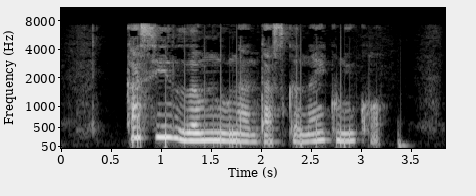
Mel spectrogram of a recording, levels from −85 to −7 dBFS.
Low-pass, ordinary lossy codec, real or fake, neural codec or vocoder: 7.2 kHz; MP3, 96 kbps; real; none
